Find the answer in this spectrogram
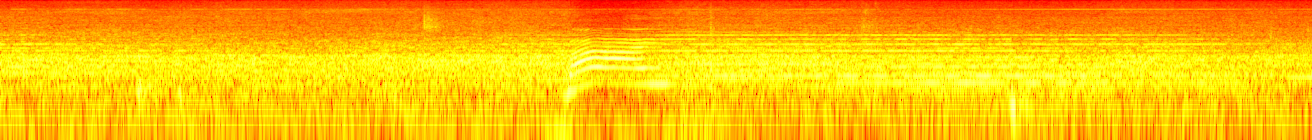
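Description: Vacuum cleaner running steadily, with a brief rise in pitch about three seconds in.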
